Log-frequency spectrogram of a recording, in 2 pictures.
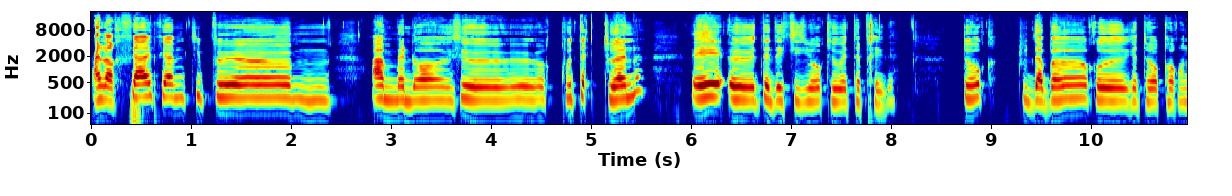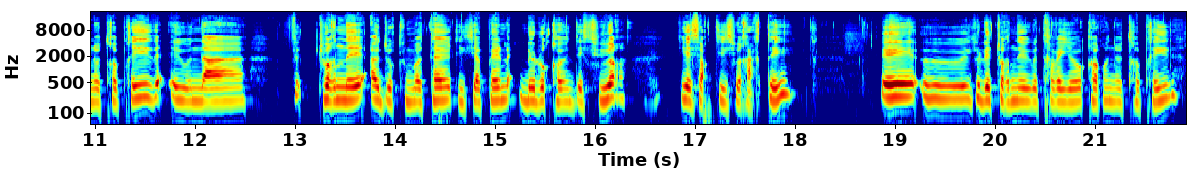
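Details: Adult woman with congenital deafness diagnosed at 9 months; a doctor predicted she would never speak; oral speech learned through 20 years of speech therapy, three sessions weekly; she says her deafness is audible in her voice; deaf speech (congenital hearing loss).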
